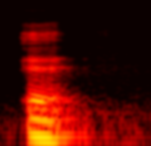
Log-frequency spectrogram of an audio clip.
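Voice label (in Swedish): "ö", Swedish; ljudbank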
